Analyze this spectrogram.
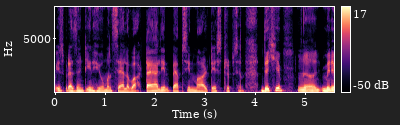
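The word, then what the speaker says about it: ptyalin: का दूसरा नाम है टायलिन, पहला जिस पे पी साइलेंट रहता है, ठीक है।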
